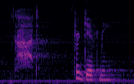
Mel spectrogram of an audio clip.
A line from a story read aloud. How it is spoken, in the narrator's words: all she could say in a whisper was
